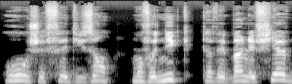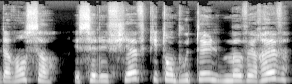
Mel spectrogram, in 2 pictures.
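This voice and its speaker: A woman reading the part of a young peasant girl who keeps geese, chatty and proud, speaking in a lively, folksy country way. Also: a little high, normal speed, natural voice. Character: peasant girl goose-keeper, chatty, proud, quick-tempered.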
